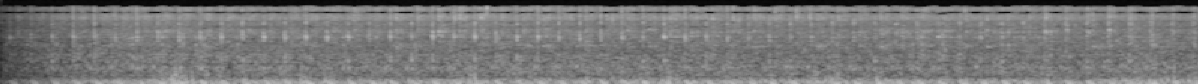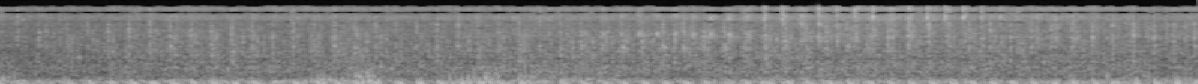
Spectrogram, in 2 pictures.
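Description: Water splashes against the hull of a moving boat.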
